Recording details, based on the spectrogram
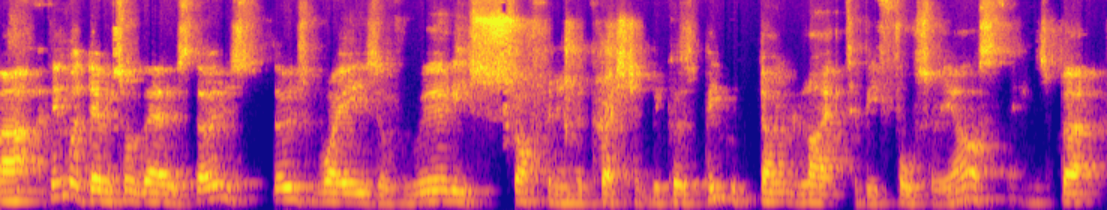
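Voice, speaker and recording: A man with a fairly high voice talks at a fairly quick clip with hardly any pauses, ordinary pitch variation, big swings in loudness, a somewhat breathy sound and audible room echo. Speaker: course teacher. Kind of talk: online course discussion. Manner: soft-spoken.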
